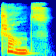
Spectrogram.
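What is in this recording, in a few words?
"trance", British English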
